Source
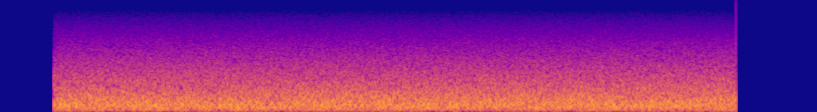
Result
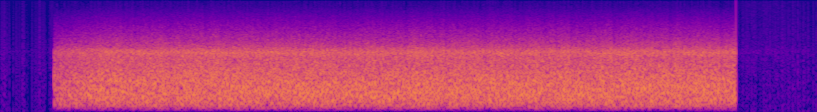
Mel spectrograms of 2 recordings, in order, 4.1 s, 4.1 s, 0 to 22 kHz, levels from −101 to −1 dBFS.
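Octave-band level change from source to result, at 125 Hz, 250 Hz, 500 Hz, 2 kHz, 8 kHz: -24.0 dB, -14.0 dB, -4.0 dB, +12.5 dB, no reading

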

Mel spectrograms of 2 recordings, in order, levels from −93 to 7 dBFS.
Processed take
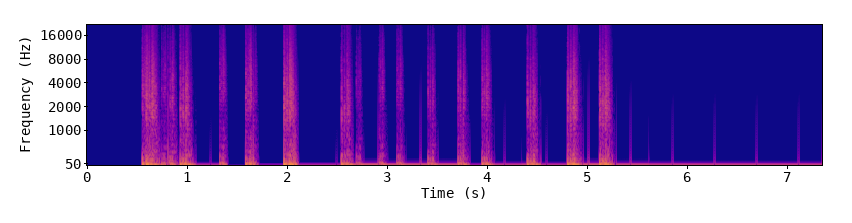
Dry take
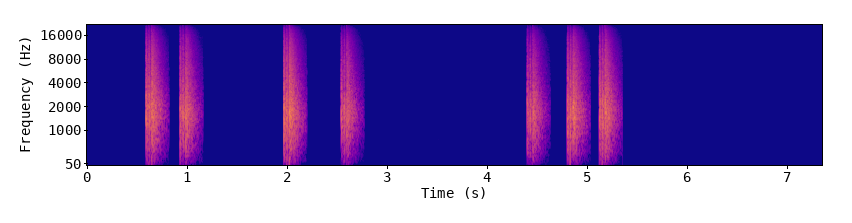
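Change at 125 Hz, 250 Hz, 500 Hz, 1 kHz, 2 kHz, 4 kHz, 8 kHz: no reading, +9.5 dB, -5.5 dB, -16.5 dB, -14.0 dB, -9.0 dB, -8.5 dB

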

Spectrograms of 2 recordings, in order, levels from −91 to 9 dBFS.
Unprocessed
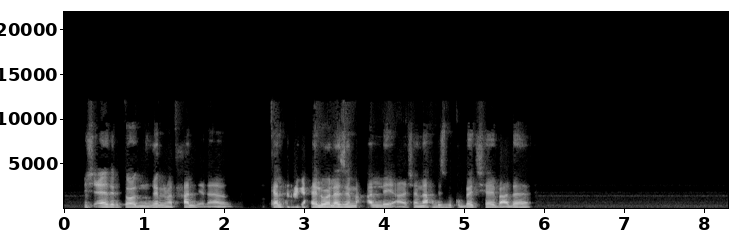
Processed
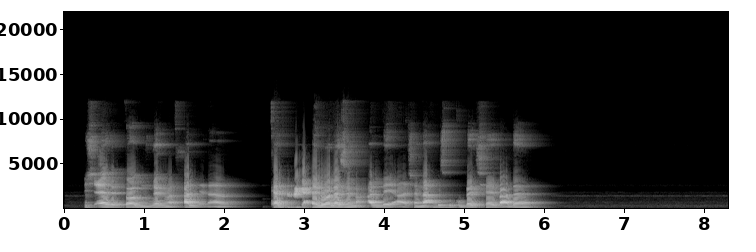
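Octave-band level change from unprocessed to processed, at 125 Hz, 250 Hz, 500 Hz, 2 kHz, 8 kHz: -7.0 dB, -4.5 dB, -1.0 dB, +1.5 dB, +2.5 dB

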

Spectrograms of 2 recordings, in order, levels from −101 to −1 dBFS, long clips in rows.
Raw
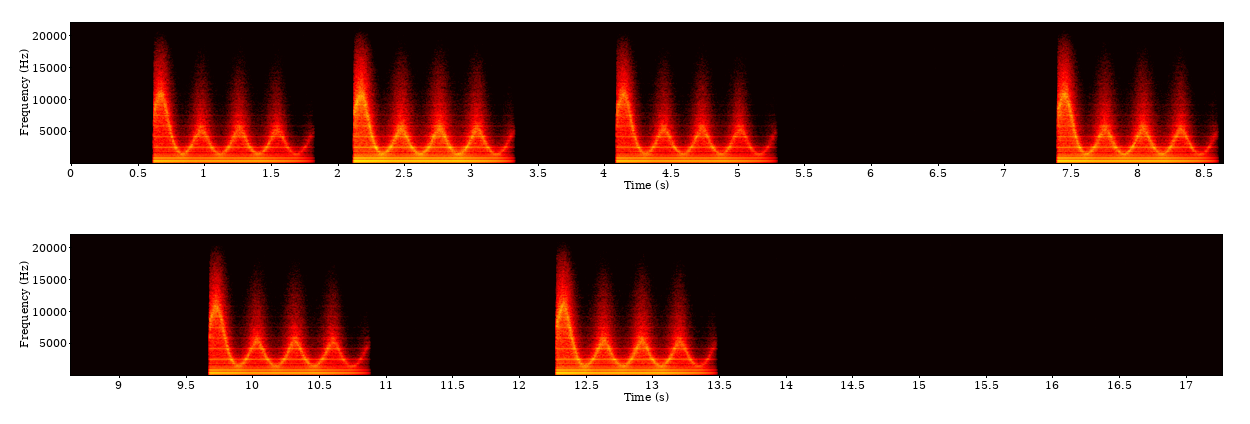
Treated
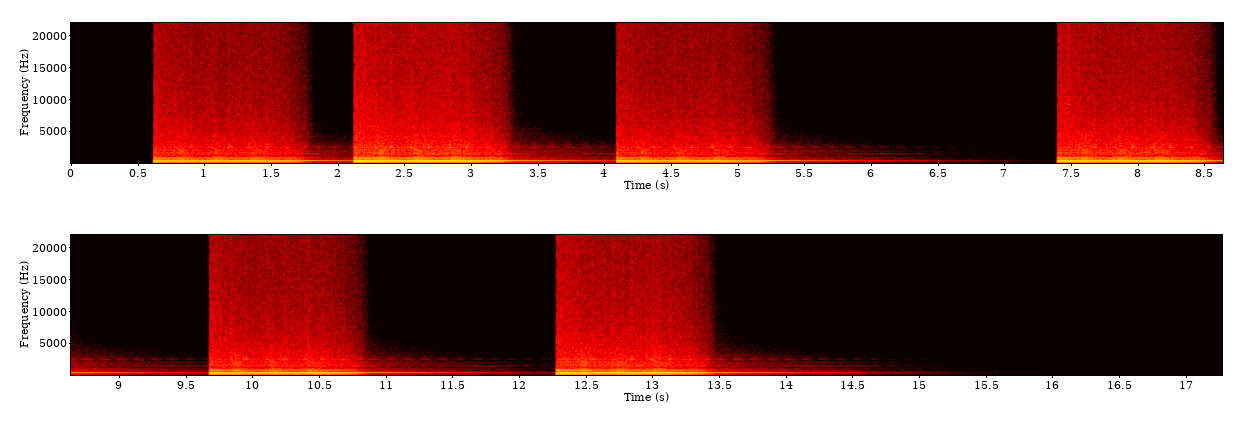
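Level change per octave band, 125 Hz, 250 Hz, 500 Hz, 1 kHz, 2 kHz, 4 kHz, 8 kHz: no reading, +2.0 dB, +2.0 dB, -6.0 dB, -9.0 dB, -11.0 dB, -13.0 dB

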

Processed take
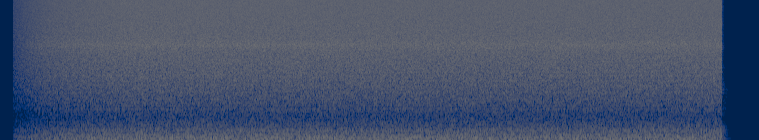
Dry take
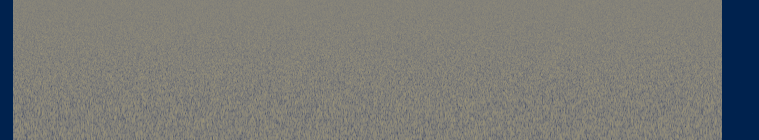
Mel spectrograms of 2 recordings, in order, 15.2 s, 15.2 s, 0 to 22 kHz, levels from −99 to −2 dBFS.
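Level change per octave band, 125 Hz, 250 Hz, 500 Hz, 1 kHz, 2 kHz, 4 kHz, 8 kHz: -18.5 dB, -23.5 dB, -31.5 dB, -28.5 dB, -22.5 dB, -18.5 dB, -17.0 dB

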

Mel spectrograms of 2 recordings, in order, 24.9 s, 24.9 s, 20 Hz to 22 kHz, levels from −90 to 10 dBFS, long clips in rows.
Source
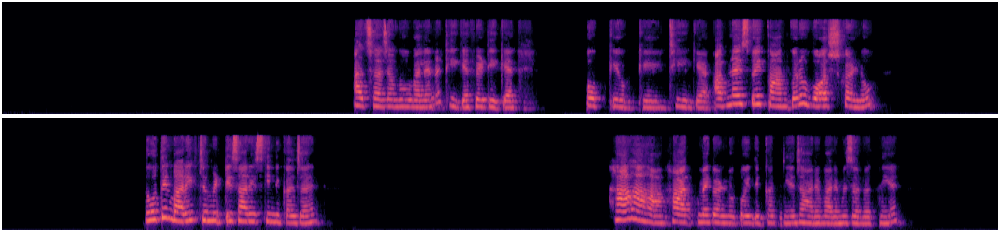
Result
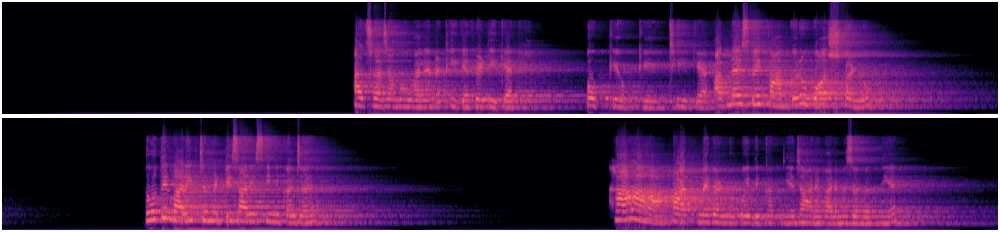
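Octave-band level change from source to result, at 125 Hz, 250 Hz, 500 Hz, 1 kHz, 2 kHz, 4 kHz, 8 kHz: no reading, -0.5 dB, +3.0 dB, +4.0 dB, +4.5 dB, +3.0 dB, -1.5 dB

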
